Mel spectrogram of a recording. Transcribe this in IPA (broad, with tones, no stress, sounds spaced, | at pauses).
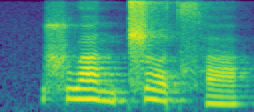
ʂ w a˥˧ n ʈ͡ʂ ɤ˥˩ t͡sʰ ä˩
